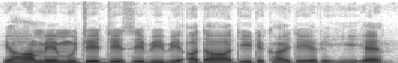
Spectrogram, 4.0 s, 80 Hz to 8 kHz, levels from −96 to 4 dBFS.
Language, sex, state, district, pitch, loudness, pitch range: Hindi, male, Arunachal Pradesh, Lower Dibang Valley, 115 Hz, -19 LUFS, 105-120 Hz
